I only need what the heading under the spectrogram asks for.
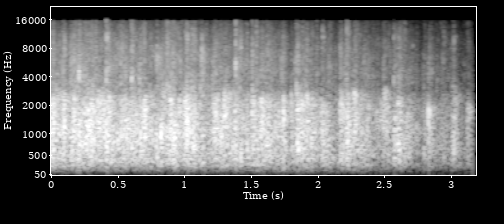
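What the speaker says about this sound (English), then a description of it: "Maybe one more applause for him." Steady applause from an audience at a business talk, a thick wash of clapping that thins slightly near the end.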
